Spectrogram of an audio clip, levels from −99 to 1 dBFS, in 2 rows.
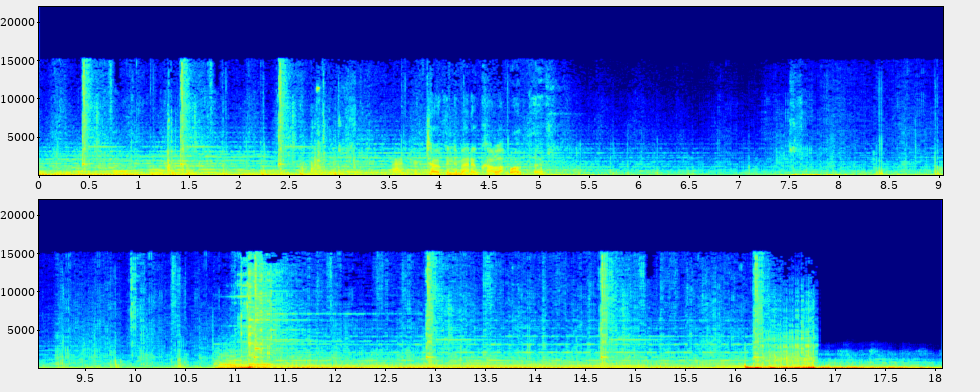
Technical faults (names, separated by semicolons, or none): time-stretched section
